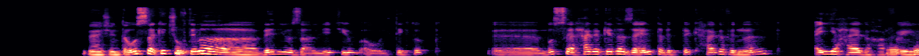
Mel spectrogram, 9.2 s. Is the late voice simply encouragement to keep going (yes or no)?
yes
